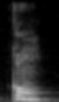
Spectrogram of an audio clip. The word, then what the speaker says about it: quand: Se dice quand. Quand, de al final no se pronuncia.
